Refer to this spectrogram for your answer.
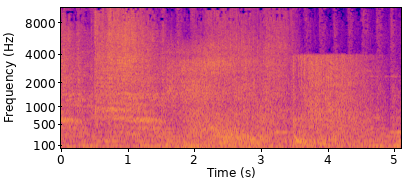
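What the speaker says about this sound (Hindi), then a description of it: "जो विस्फोट दिख रहा है उसकी आवाज रूस के राष्ट्रपति पुतिन के आवाज क्रेमलिन के दीवारों को कपा गई है।" Loud, continuous rumbling roar with low booming bursts, like a distant explosion and its rolling aftermath, heavy and unbroken throughout, from an explosion on the Ukraine–Russia border.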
